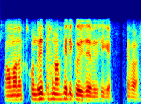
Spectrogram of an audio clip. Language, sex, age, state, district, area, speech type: Assamese, male, 18-30, Assam, Kamrup Metropolitan, urban, conversation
